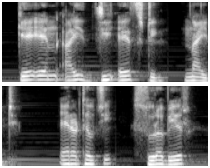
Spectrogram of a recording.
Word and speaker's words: knight: Next अछि बहुत confusing word नाइट KNIGHT नाइट एर अर्थ होची सुरवीर बा योद्धा। आ गोटे वर्ड अच्छी नाइट NIGHT नाइट एर अर्थ होची राति। साउंड एका भली करूची किंतु तार स्पेलिंग आ मीनिंग संपूर्ण अलगा।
